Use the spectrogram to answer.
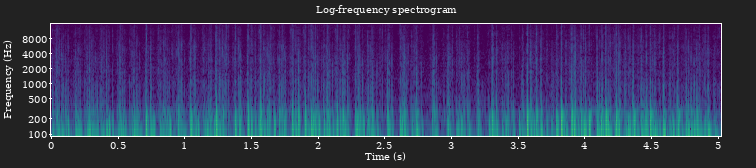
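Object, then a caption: Small leather card holder. Fingertips tap and scratch a small, flat blue leather card holder held close to the mic. Rapid, uneven, dull thumps stay deep and muffled, each dying away almost instantly, with soft scratchy rustling between them.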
